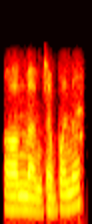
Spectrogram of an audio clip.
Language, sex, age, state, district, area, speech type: Telugu, male, 30-45, Telangana, Vikarabad, urban, conversation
